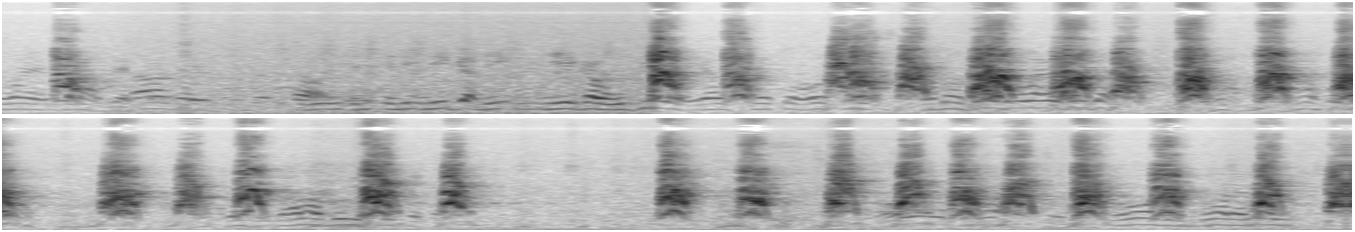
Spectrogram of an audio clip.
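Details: A low human voice murmurs for three seconds, then German Hunting Terriers Bagira and Cox von der Fuchskralle break into rapid, excited barking, nearly thirty short yapping barks tumbling close together.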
